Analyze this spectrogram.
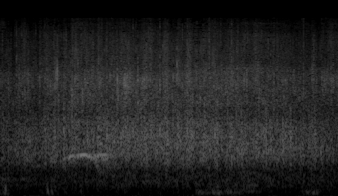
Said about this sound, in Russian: Давайте за это Богу поаплодируем.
